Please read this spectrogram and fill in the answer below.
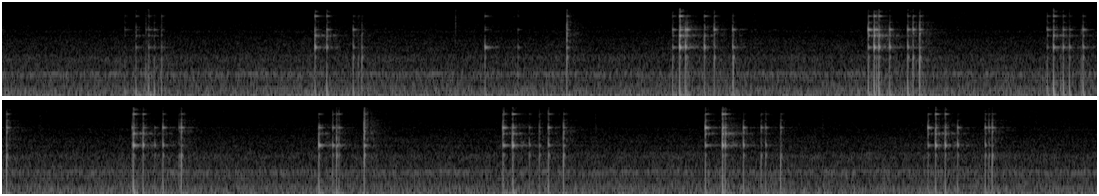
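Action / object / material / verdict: tap / ceramic tray / ceramic / none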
